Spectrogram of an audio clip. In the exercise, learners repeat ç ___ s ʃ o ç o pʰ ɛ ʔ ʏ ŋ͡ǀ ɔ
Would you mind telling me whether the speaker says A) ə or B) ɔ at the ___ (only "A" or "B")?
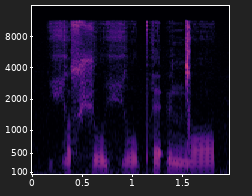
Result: B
